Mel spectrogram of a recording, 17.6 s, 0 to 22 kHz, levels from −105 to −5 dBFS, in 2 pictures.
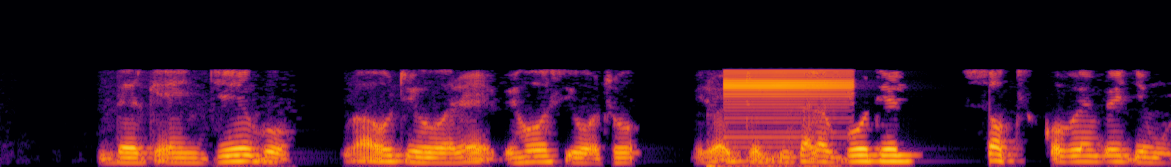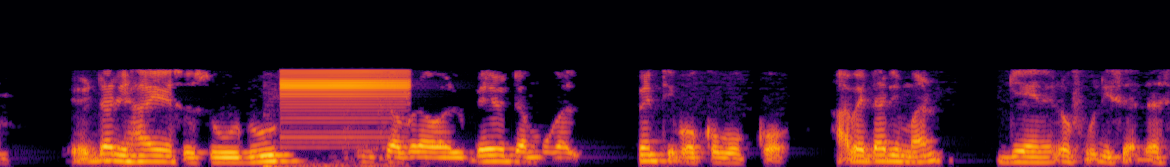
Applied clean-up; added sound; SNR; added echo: classical method spectral subtraction.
